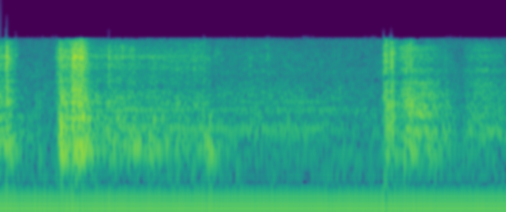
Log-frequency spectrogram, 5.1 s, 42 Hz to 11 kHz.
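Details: Reassembled Denon commercial-grade CD player/cassette recorder (Japan, December 2001), final test: short motor whirr and soft clunk as the tray travels, quiet between, then another clean cycle; tray working normally.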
